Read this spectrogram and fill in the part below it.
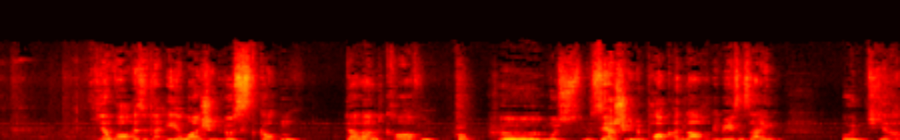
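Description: An older man speaks calmly into a close microphone.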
